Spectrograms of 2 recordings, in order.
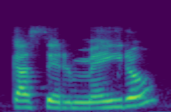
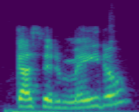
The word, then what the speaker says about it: Casermeiro: My surname is pronounced as Casermeiro. Casermeiro? It's good. That sounded okay. But that's a good attempt, but it's not perfectly pronounced.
